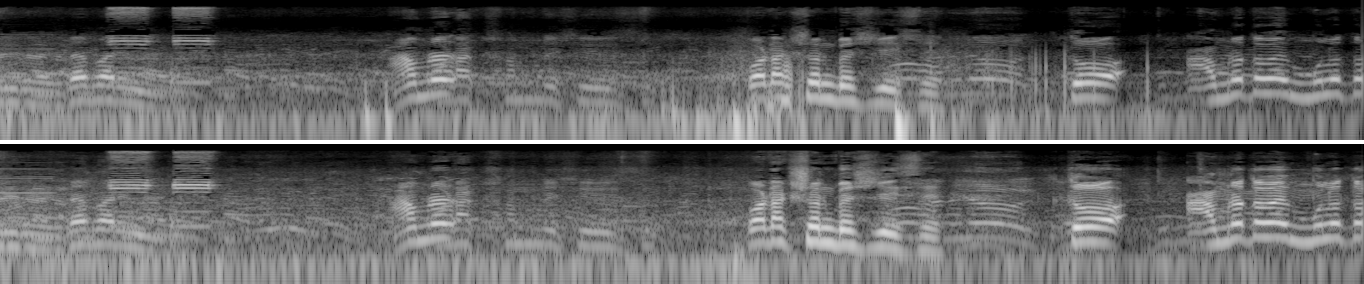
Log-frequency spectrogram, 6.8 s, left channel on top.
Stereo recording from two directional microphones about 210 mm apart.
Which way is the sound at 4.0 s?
30° right (ahead or behind).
